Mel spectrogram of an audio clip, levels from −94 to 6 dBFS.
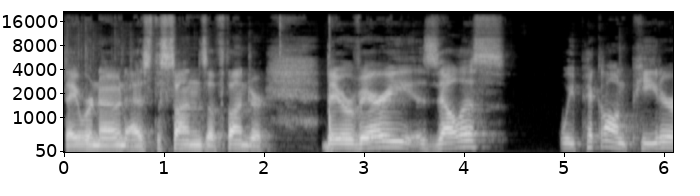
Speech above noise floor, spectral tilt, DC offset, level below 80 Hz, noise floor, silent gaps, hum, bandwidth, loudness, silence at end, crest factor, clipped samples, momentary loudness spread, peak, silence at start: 59 dB; -3.5 dB/octave; under 0.1%; -58 dBFS; -75 dBFS; none; none; 19.5 kHz; -15 LUFS; 0 s; 16 dB; under 0.1%; 12 LU; 0 dBFS; 0 s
